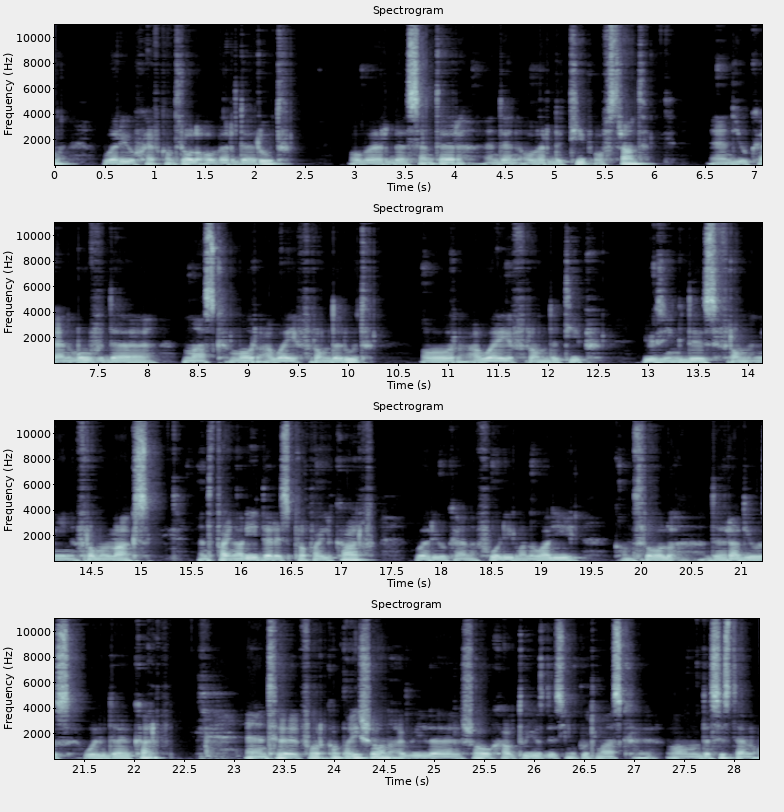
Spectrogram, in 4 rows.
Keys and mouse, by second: 24.7-28.2 drag, 24.7-28.2 middle drag, 24.7-27.6 right drag.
